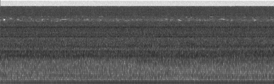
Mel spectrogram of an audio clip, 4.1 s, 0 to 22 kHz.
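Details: VW/Audi EA888 2.0 TSI petrol engine idling steadily and evenly with a smooth low hum, no stumbles or shaking, after a faulty ignition coil pack causing a cylinder misfire was found by OBD and swapped.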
